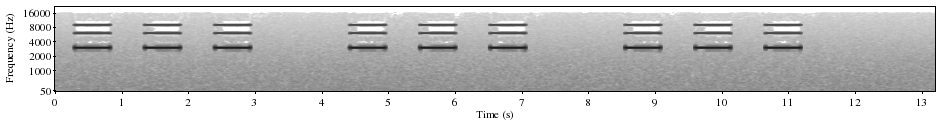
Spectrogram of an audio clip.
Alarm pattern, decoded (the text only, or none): temporal three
